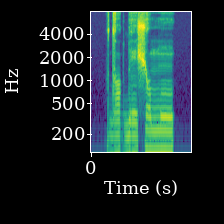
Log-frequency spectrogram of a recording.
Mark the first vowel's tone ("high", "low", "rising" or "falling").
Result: low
